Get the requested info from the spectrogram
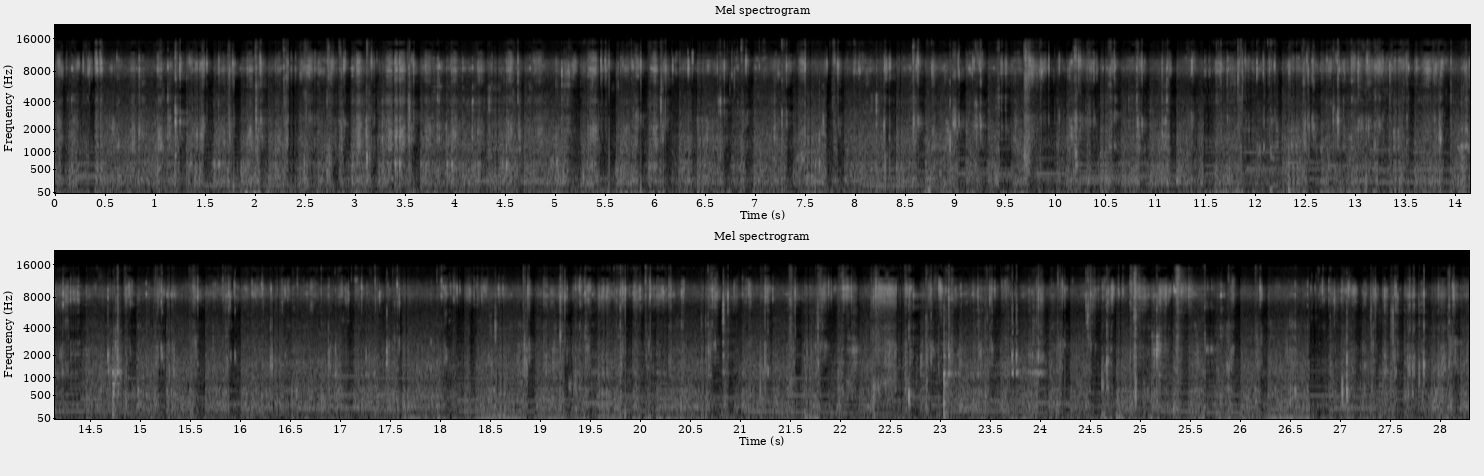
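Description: Close-miked eating: steady wet chewing and lip-smacking of fried fish, with the soft squish of fingers pulling the fish flesh apart, over a steady high hiss.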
